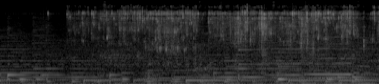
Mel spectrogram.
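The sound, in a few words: water being added to long beans and prawns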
